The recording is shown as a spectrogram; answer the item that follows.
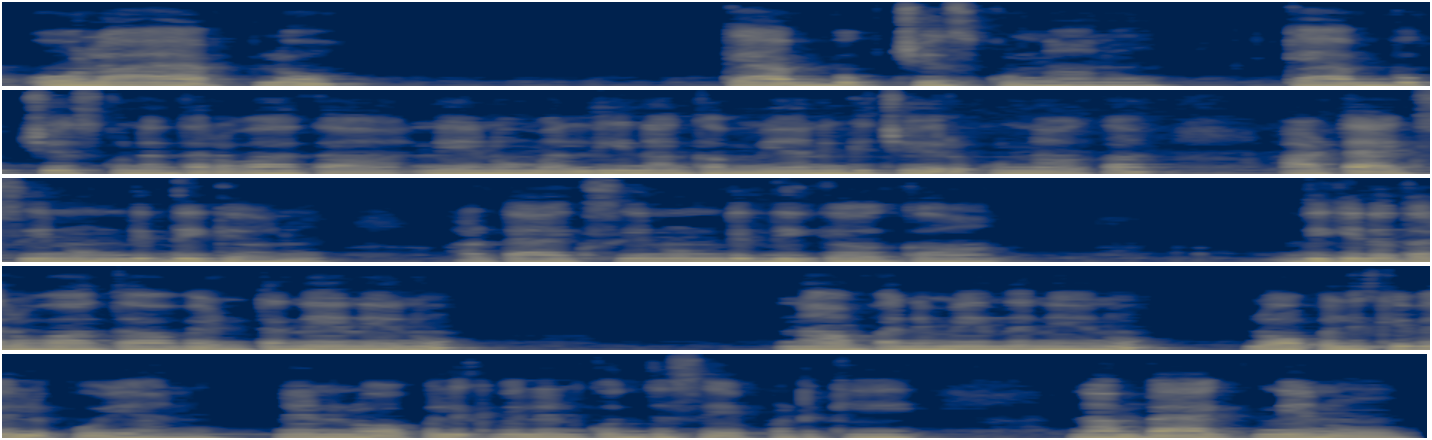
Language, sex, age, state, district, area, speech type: Telugu, female, 18-30, Andhra Pradesh, Konaseema, rural, spontaneous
